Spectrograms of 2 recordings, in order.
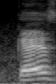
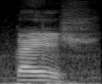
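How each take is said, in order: First: The word ends with a plain s sound. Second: The word ends with a hushing sh sound. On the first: The speaker calls it wrong. "कैश गलत है" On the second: The speaker calls it right. "शा बोलना है"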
